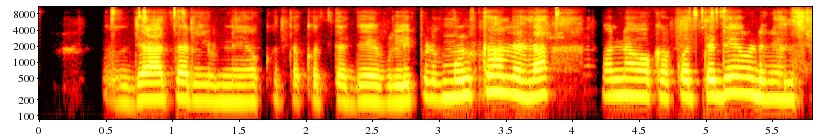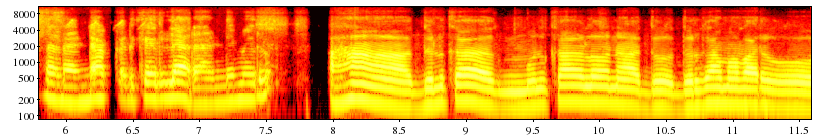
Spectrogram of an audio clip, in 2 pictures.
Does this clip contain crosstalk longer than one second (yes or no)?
no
